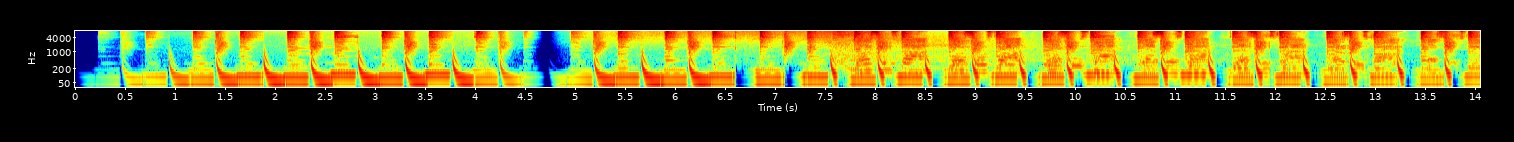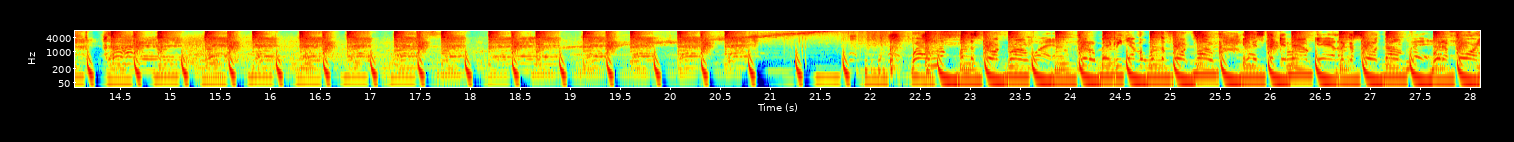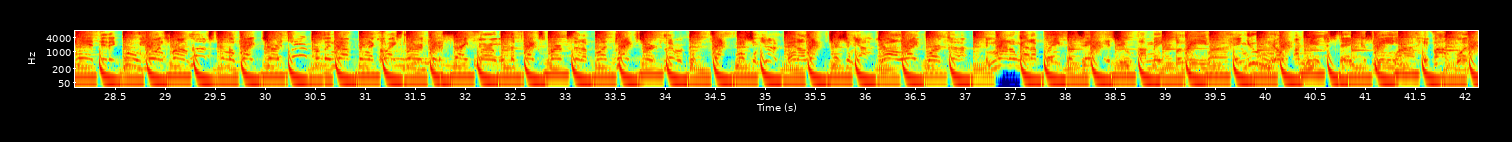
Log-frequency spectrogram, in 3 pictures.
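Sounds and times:
remix music: 0:00.1 - 0:42.1.

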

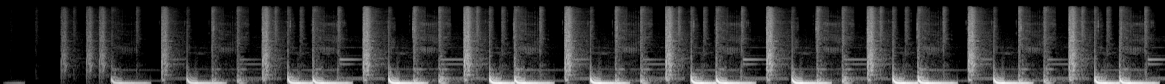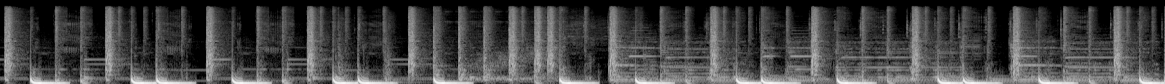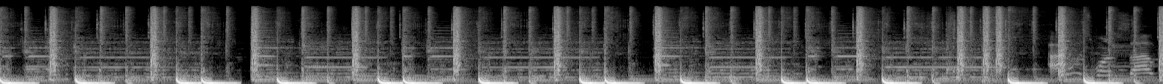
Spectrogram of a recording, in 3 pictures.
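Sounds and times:
1970s style extended drum groove: 0:00.6 - 0:34.9.

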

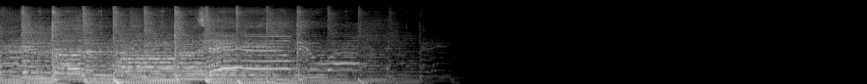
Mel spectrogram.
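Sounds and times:
90s-style music at 98 bpm: 0:00.0 - 0:04.6.

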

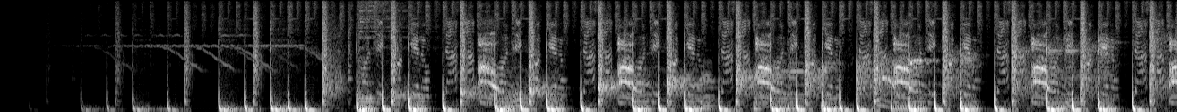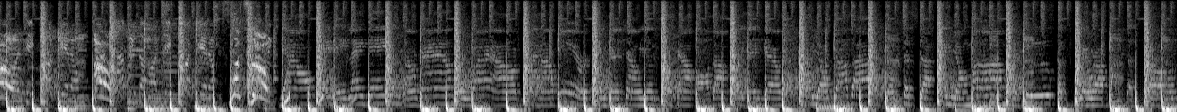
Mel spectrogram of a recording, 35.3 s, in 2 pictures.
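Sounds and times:
1980s hype music: 0:01.2 - 0:35.3.

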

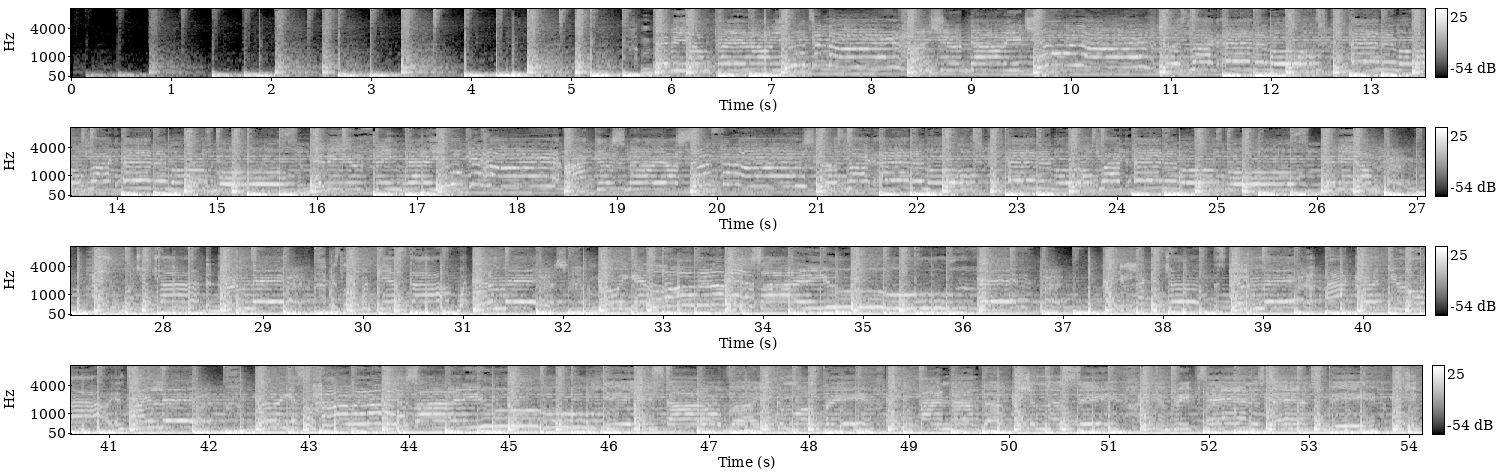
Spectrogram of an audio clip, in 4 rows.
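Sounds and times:
pop drum loop: 0:00.0 - 0:19.0, 0:19.6 - 0:54.1.

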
